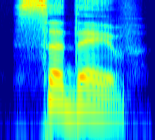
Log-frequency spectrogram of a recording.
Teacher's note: जैसे सदा plus ऐव में हुआ। जी आ और ए मिले और परिणाम हुआ एक ज्यादा शक्तिशाली दो मात्रा वाला स्वर ऐ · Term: वृद्धि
